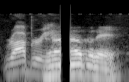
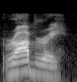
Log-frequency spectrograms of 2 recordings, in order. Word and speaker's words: robbery: Robbery. One more time, robbery. Robbery. Okay, the end here, you're pronouncing a hard R, saying robbery. Okay, robbery. Try that.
